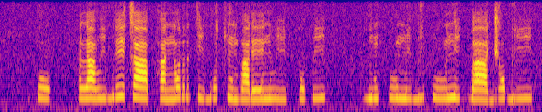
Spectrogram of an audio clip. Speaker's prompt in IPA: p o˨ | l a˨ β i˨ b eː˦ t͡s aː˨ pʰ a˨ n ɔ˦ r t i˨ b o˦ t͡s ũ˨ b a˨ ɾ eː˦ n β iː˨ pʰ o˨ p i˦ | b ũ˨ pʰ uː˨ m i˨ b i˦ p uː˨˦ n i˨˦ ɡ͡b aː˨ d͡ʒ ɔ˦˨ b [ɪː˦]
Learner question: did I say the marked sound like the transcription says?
no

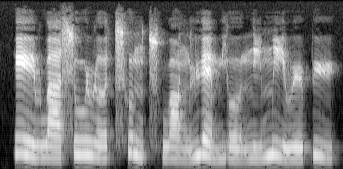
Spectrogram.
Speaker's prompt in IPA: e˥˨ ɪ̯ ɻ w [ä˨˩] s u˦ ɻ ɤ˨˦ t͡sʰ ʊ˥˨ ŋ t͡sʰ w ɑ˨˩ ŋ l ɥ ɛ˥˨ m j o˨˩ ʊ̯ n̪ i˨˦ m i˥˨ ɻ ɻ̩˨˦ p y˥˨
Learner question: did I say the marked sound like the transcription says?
yes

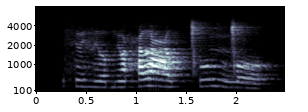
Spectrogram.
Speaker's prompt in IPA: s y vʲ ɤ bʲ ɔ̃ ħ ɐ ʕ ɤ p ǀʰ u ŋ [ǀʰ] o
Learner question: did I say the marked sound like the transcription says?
no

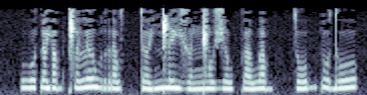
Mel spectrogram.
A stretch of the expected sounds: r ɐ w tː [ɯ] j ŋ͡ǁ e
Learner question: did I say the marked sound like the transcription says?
no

